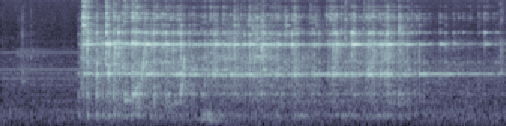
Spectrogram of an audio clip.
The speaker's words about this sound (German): So, dann können wir auch schön ein doppelt gefrostetes Glas nehmen und den Drink sozusagen umfüllen.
